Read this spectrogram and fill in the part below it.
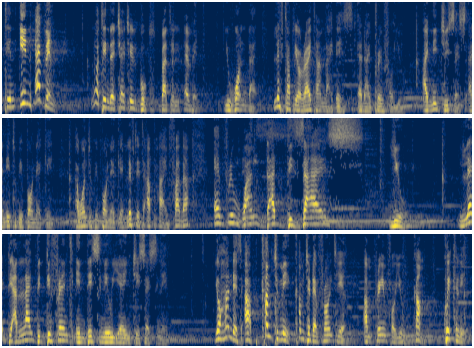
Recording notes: Preached at the Zeloo Service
